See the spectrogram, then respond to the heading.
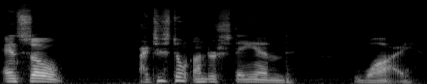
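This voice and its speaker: A man talking casually as a book reviewer in a rambling, informal way that gets animated on points of emphasis. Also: on the low side, takes it slowly, no echo. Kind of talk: casual chatty book vlog.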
